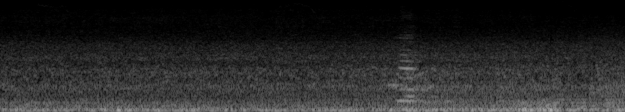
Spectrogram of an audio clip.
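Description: Metro-North electric commuter train approaching the station, a steady low rumble, with one short horn toot about four seconds in.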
